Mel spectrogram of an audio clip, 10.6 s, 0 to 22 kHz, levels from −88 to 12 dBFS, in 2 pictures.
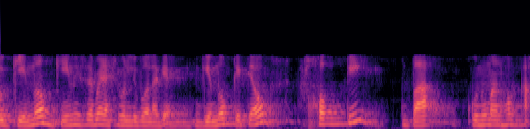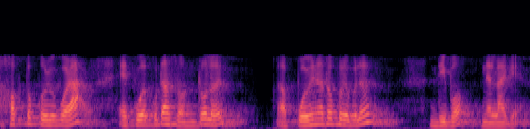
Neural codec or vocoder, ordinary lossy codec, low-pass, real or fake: codec, 16 kHz, 4.8 kbps, FACodec; none; 3.6 kHz; fake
